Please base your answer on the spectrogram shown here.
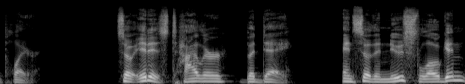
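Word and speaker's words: Badie: it is it is in the Broncos official pronunciation guide as Batty B A Y hyen de on the pronunciation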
